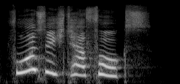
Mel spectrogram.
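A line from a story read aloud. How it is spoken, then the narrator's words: Called out. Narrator (German): rief Bostel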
